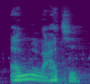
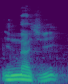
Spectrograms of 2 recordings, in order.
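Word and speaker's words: enlarge: 그거 하기 전에 우리 지난 시간에 나눴던 거 짧게, 엔라지. 여러분, 이거 기억하시죠? 기억하십니까? 기억해요? 이는 뭐죠? 라지, 엔라지, 인라지, 엔이 아니고 인라지입니다. 인라지라고 읽어야 됩니다.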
